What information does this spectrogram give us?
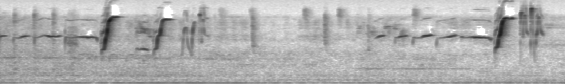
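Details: Bimoli bird singing continuously in its cage. Flat whistles are broken by sudden sharp upward sweeps and scattered clicks. The song pauses midway, then returns with more whistles and a loud rising note.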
